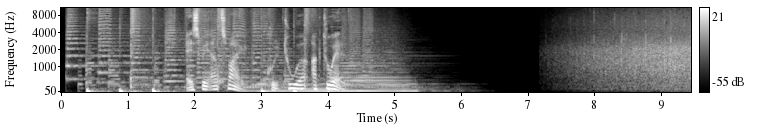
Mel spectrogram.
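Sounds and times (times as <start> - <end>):
speech: 0.2 - 0.5, 1.9 - 4.5
short applause in the Berliner Philharmonie: 7.4 - 9.4.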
